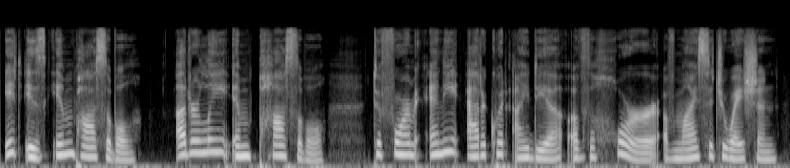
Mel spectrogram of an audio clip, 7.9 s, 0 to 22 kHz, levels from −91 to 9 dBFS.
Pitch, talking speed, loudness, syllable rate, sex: 200 Hz, 105 wpm, -18 LUFS, 4.8 syllables/s, female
